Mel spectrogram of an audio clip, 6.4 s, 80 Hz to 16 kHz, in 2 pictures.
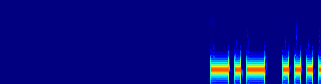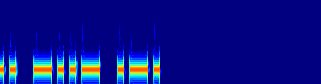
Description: Morse code, heard as a keyed tone, about 20 wpm, 700 Hz. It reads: K5XR
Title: USA Call Signs - 4 Characters - 20wpm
